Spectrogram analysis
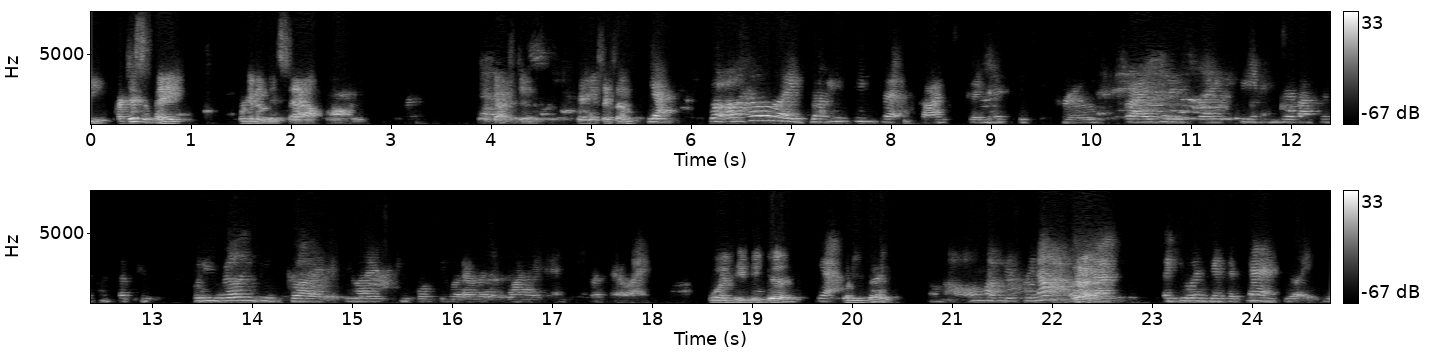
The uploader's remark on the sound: Not everyone is in the same room, we are working on some audio solutions.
